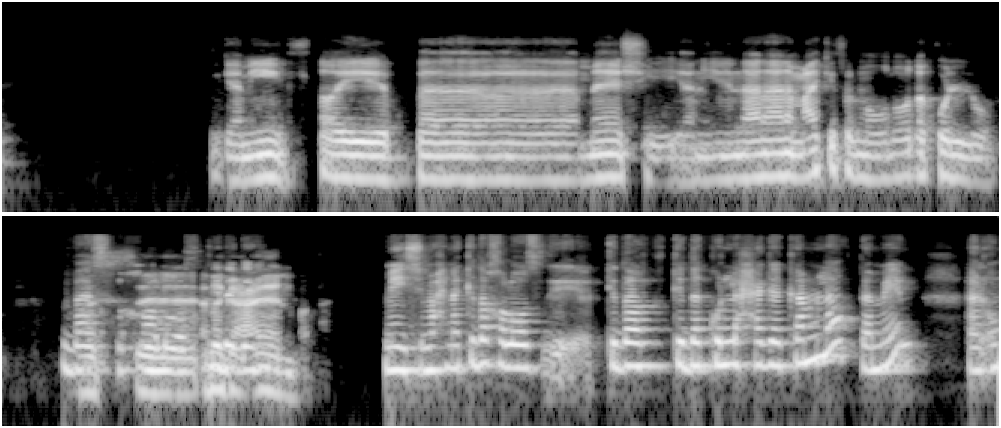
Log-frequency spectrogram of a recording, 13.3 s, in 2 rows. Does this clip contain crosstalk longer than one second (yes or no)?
yes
